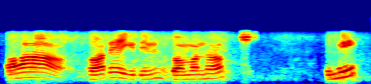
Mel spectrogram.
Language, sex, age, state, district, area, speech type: Assamese, male, 18-30, Assam, Jorhat, urban, conversation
